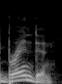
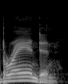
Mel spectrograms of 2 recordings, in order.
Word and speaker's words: Brandon: I said it right that time. I didn't say Brendan. I said Brandon. Like you're supposed to. Like your name really is.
